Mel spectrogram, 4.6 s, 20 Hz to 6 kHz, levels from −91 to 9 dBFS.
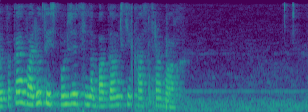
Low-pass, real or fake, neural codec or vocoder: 5.4 kHz; real; none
